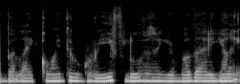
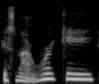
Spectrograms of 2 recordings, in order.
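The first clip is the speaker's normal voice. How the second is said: higher, slow complaining whine; higher, slow exasperated self-talk about hair products; acted frustration; 6 semitones higher, slower than usual.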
